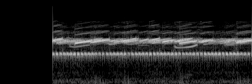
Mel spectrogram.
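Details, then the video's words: American toads seeking mates in a central Ohio vernal pool: a steady high musical trill fills the air after half a second of silence, with several overlapping trills at slightly different pitches. "American toads in a vernal pool"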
